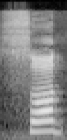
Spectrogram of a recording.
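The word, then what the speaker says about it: ص: সদ উচ্চারণ কেমন হবে? সদ সামনের নিচের দাঁতের আগা থেকে শীর্ষসহ মোটাভাবে আদায় হবে, নইলে সা অথবা সিন অক্ষর আদায় হয়ে পড়া হারাম হয়ে যাবে।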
